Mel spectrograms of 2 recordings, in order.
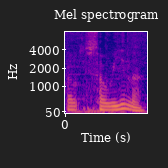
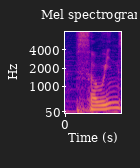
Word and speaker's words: Samhain: Enfin, le nom exact c'était Sawin. Sawin, c'est ça. Sawin. Voilà, c'est ça. Ça s'écrit Samin, S-A-M-H-I-N, mais ça se prononce Sawin.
